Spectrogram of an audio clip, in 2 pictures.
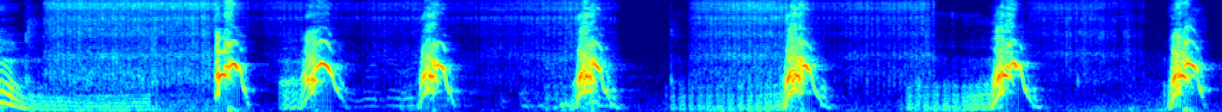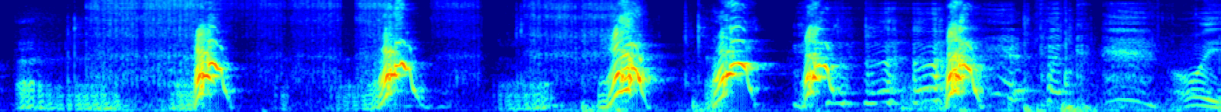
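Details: Excited Pomeranian Simba barking at a remote-control toy rat seen for the first time: a steady run of about a dozen sharp, high barks roughly every second, growing quicker toward the end.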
